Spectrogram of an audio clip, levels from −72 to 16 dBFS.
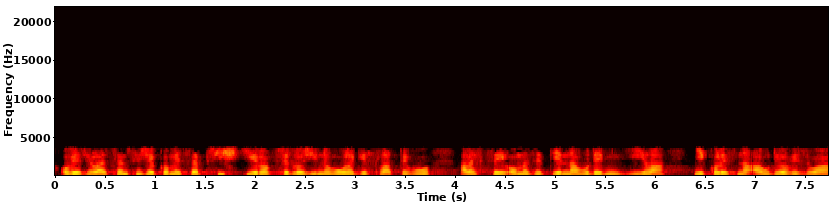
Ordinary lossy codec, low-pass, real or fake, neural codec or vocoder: none; 3.6 kHz; real; none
